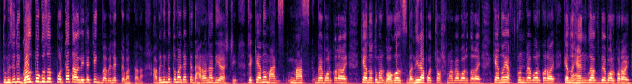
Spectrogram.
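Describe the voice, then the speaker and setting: Fast-talking woman teacher. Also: mid-range voice, fairly even intonation, darkish tone, clear, resonant tone. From Bangladesh. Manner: explains step by step, keeps asking students rhetorical questions. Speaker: chemistry teacher. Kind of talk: online exam-prep lesson.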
